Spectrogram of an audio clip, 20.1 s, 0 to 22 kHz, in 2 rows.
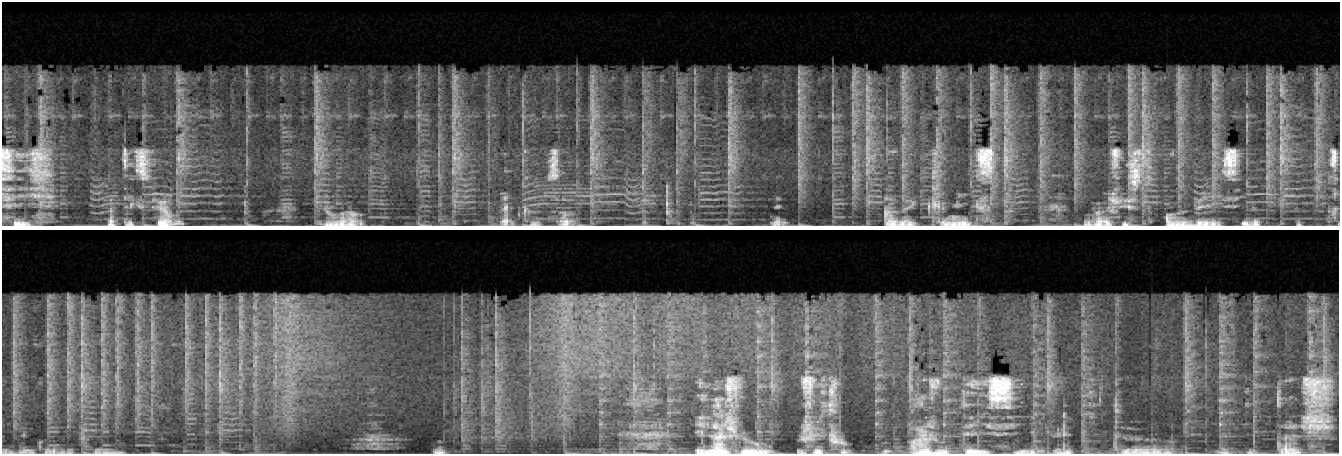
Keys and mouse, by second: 2.2-6.5 ctrl+drag, 7.2 click, 7.6-9.7 middle drag, 9.7-13.3 ctrl+drag, 13.3 shift+middle click, 14.1 ctrl+z, 15.0-16.6 shift+middle drag, 16.6-20.0 drag.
